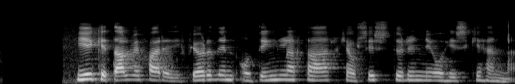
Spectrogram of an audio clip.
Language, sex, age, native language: Icelandic, female, 50-59, Icelandic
